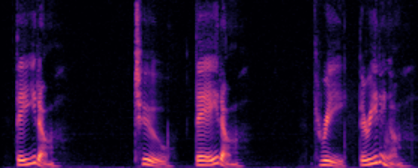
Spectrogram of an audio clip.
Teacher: in fluent speech, the th of them is frequently dropped, as is the h in the other object pronouns, him, her.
